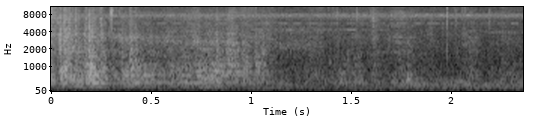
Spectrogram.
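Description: A thin plastic gallon jug handled and turned over in the hands, its walls crinkling and clicking, loudest in the first second and then fading.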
